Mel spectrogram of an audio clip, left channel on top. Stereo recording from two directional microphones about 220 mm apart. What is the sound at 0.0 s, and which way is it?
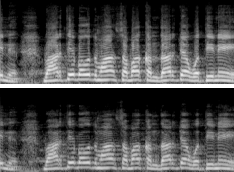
A man's voice, 20° left (ahead or behind).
